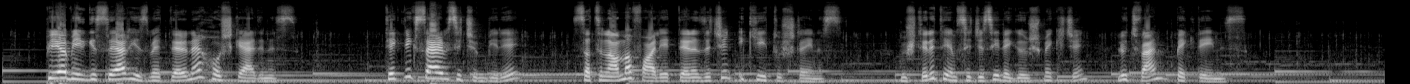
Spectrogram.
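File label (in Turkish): santral, Turkish, Female Middle Age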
